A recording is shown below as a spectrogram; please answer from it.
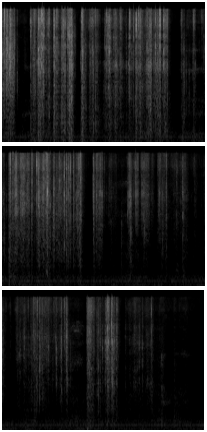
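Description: Trading card packaging being torn open and crinkled by hand in a series of short crackling bursts. The bursts are densest in the first six seconds and sparser after that.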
